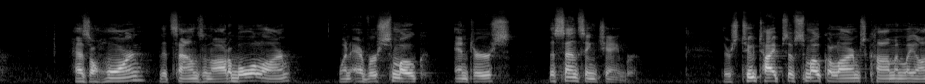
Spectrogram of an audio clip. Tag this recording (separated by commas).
Speech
